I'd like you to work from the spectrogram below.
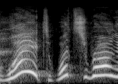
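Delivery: high, loud startled question; retold baffled alarm. Client baffled by her giggling, high alarmed questions. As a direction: shoot the pitch right up in mock alarm.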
